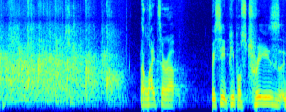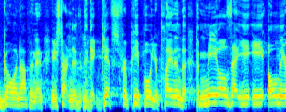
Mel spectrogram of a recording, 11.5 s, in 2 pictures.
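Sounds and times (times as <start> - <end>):
audience clapping: 0.0 - 2.6
speech: 2.8 - 11.4.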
